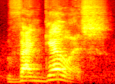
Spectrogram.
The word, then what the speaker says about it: Vangelis: you don't know who you don't remember who vangel is Vangelis I don't know how the Greeks pronounce his fraking name I don't speak Greek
